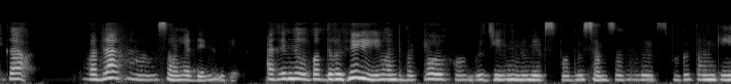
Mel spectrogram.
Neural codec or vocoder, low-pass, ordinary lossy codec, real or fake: codec, 16 kHz, 1 kbps, FreqCodec, smaller model; 7.2 kHz; none; fake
